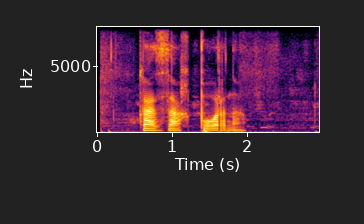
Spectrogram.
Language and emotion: Russian, neutral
